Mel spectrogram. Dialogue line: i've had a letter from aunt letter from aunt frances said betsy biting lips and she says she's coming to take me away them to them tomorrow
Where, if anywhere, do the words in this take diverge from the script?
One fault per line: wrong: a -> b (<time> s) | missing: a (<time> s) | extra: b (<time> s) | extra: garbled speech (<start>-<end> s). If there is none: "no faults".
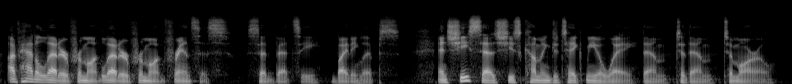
no faults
